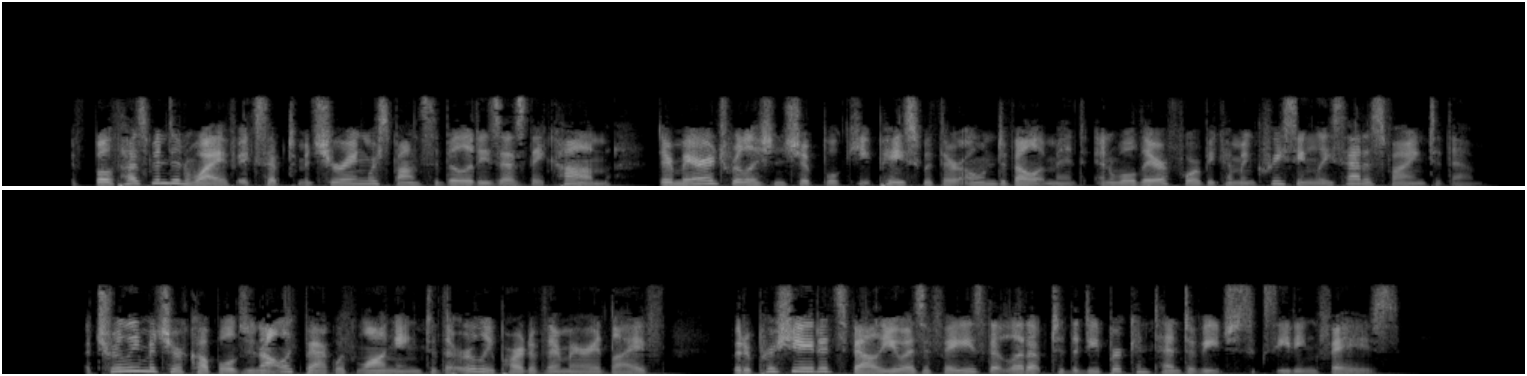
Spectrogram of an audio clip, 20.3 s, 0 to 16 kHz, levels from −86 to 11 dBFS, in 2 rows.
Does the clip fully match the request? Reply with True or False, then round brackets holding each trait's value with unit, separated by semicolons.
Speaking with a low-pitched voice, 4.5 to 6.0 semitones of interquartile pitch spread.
False (180 Hz; 4.8 semitones)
